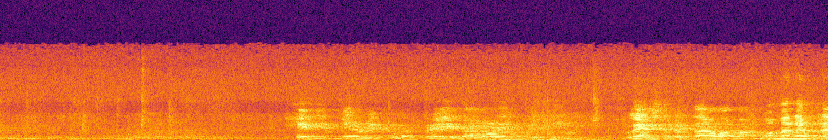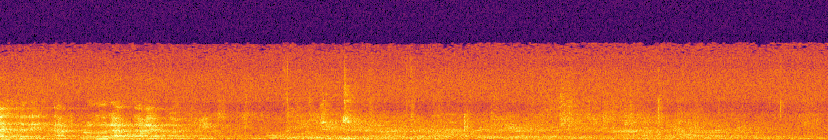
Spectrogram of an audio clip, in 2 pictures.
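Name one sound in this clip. A crowd of people murmurs softly in a large echoing hall.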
